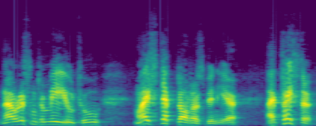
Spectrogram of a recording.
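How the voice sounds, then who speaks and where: An actor playing a menacing, domineering English doctor in a radio drama, with a gravelly, blustering delivery. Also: male voice, fairly high pitch, big pitch swings, normal speed, heavily acted. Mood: furious, bullying. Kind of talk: vintage radio drama acting. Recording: dull, lo-fi radio recording.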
